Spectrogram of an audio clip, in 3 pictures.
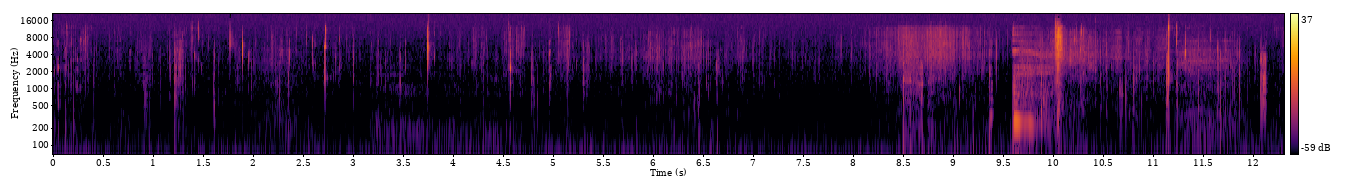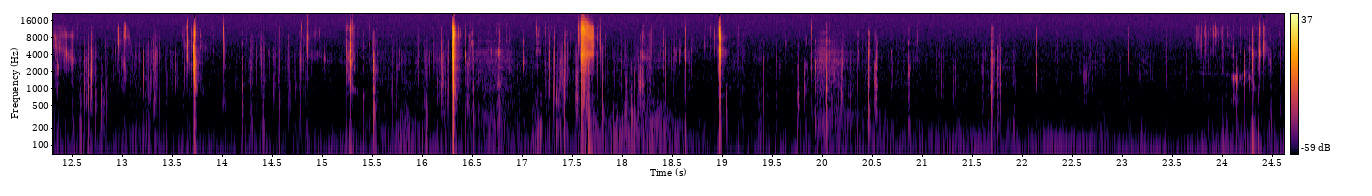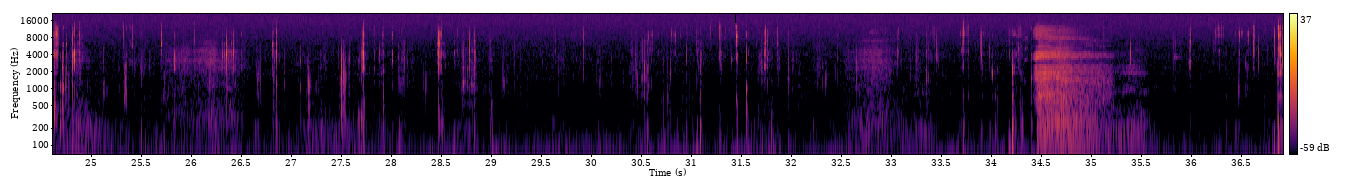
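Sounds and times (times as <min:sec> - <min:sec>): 
person chewing and eating a banana: 0:00.0 - 0:07.3, 0:08.2 - 0:34.5, 0:35.3 - 0:36.9.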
